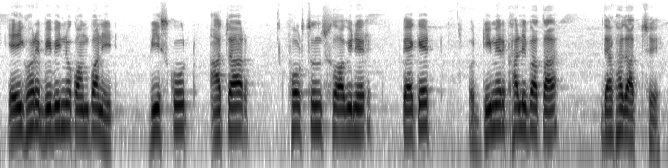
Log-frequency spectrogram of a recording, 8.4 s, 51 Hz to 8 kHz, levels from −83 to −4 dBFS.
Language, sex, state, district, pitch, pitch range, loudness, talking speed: Bengali, male, West Bengal, Cooch Behar, 155 Hz, 145-165 Hz, -13 LUFS, 105 wpm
